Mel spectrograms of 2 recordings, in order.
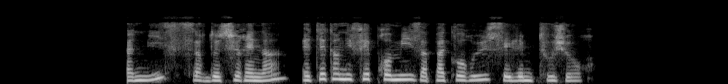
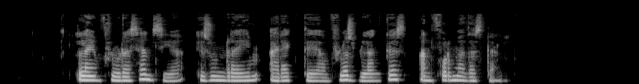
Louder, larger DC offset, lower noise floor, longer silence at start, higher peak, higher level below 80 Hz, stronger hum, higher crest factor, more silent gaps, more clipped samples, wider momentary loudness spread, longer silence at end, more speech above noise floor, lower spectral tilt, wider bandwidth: about the same, -21 LUFS vs -21 LUFS; neither; first, under -90 dBFS vs -75 dBFS; first, 1.25 s vs 0.6 s; second, -6 dBFS vs -2 dBFS; about the same, -66 dBFS vs -68 dBFS; neither; about the same, 16 dB vs 20 dB; neither; neither; about the same, 8 LU vs 7 LU; about the same, 1.35 s vs 1.3 s; first, over 70 dB vs 54 dB; about the same, -5 dB/octave vs -5 dB/octave; second, 9.8 kHz vs 11.5 kHz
